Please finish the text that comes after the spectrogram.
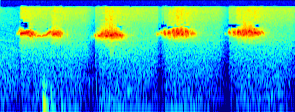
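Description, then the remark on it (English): Someone imitates chirping crickets with four evenly spaced, high-pitched trilling chirps in a steady rhythm, fairly close and clear, with no talking around them. “Actually, that's pretty good. Cricket's impression there.”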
